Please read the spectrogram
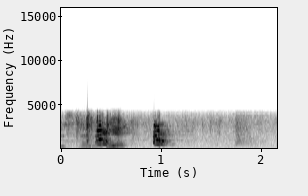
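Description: Two short, loud animal calls about half a second apart, the second very brief.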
